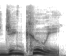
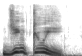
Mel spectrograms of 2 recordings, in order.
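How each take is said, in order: First: The word is said in a relaxed, easy way. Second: The word is said in a tense, exaggerated way. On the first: The speaker calls it right. "It's more relaxed" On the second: The speaker calls it wrong. "I pronounce this hilariously"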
